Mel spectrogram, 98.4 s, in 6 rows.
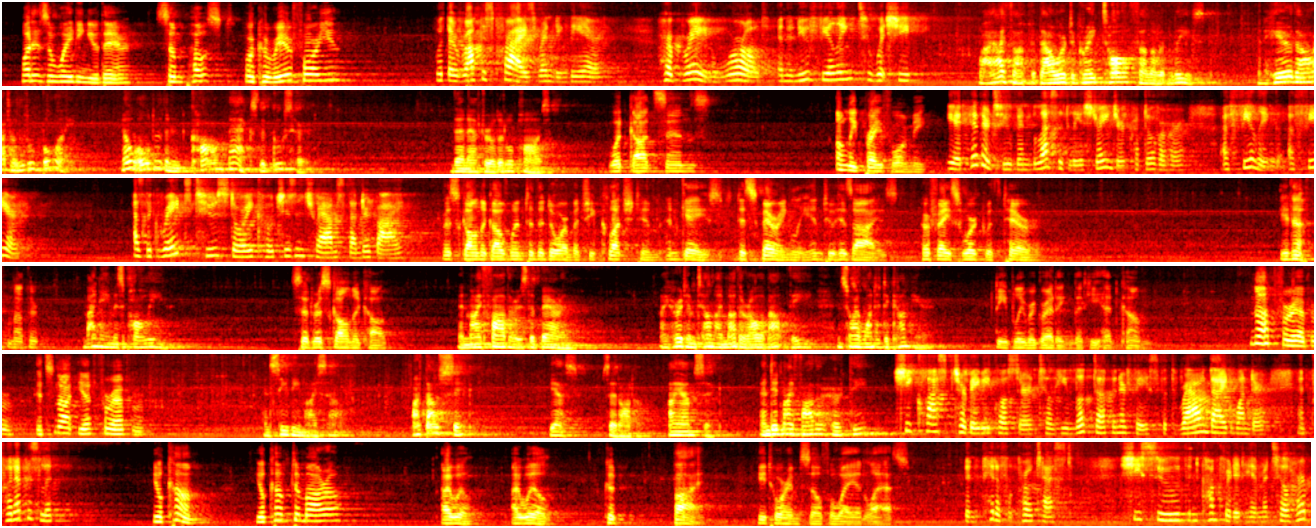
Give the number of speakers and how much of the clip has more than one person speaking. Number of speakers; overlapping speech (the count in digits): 3, no overlap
